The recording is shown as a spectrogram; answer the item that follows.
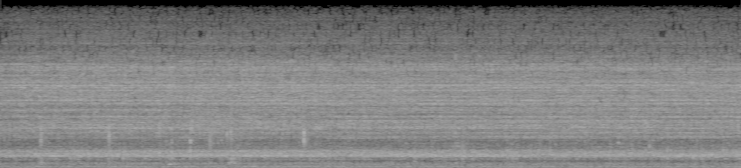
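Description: Water runs from a kitchen tap into a sink, a steady, moderately quiet stream with no break, set up for soaking bologna in warm water.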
